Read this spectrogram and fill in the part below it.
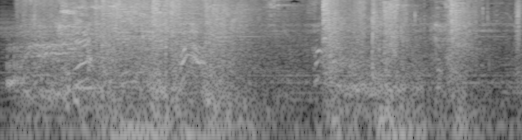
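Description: Fantasy battle sound effects crackle and whoosh as game characters fight.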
